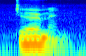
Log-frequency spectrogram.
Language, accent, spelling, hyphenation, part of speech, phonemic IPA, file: English, US, German, Ger‧man, noun / proper noun / adjective, /ˈd͡ʒɝ.mən/, En-us-German.ogg
- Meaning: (noun) 1. A native or inhabitant of Germany; a person of German citizenship or nationality 2. A member of a Germanic tribe 3. A German wine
